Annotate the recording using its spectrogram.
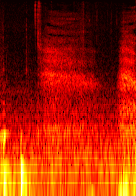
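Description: A person's breath out, heard as a soft hiss close to the microphone, then a short intake of breath just before speaking. Two faint low thumps come near the start.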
